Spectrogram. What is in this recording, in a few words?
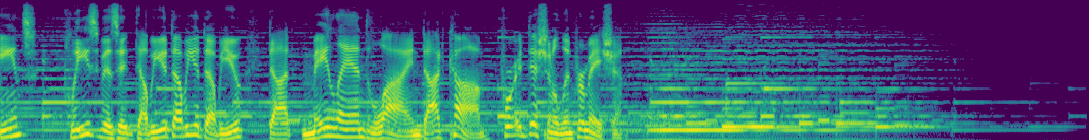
Voiceover Airport Baggage Claim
